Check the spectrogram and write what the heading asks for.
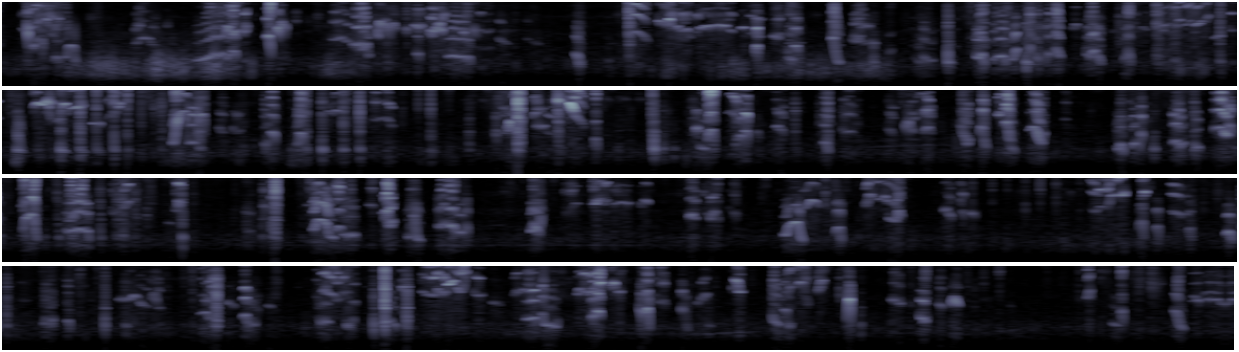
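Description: Irregular small wet clicks, smacks and crunches of people eating durian flesh close by, mixed with the scrape and crack of a knife working open spiky durian husks.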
